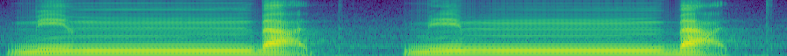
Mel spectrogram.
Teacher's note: خلاص انسى النون الساكنه وتخيل ان مكان النون حرف الميم · بتخفي حرف الميم في الباء التي بعدها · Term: اقلاب, الاقلاب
